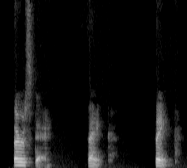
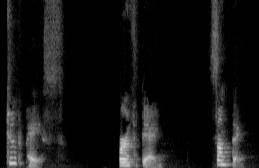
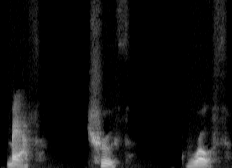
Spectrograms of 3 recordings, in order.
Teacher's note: the unvoiced th words in the initial medial and final positions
